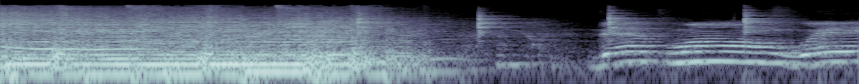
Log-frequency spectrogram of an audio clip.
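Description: A live rock band, with electric guitar, bass guitar and drums, playing, fading out about two seconds in; about three seconds in a single wavering, sustained note begins.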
